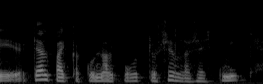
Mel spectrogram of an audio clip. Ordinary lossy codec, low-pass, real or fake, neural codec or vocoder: none; none; fake; vocoder, 44.1 kHz, 128 mel bands every 512 samples, BigVGAN v2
